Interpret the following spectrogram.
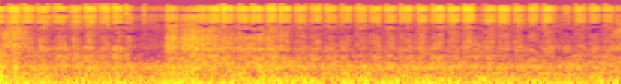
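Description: Faint, soft scratching of a red coloured pencil shading on drawing paper, laying down even hatching in layers.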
